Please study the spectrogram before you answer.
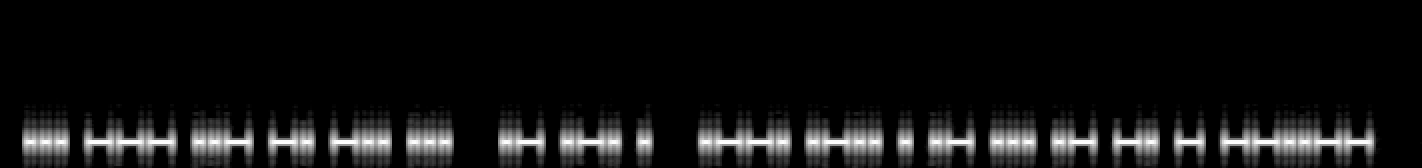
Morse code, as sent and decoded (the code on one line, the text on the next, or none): ... --- ..- -. -.. ... / .- .-. / .--. .-.. .- ... .- -. - --..--
SOUNDS ARE PLEASANT,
